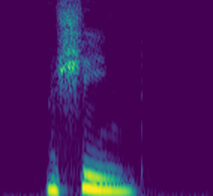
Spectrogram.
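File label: "machine", British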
